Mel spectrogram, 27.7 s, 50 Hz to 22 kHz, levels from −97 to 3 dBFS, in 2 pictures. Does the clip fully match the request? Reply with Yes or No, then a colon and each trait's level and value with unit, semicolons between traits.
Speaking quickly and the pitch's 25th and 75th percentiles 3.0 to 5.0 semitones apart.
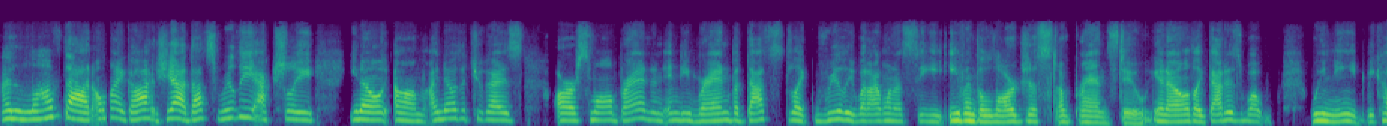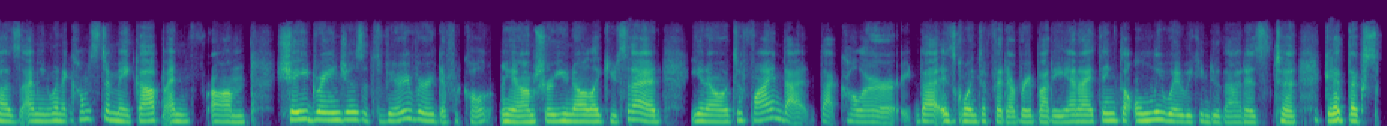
Yes: fast, 220 wpm; average, 3.7 semitones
